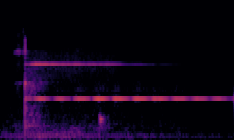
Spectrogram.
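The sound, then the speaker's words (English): A single strike of a brass bell from India rings out clearly, followed by a long, pure sustained tone that slowly fades while still lingering at the end. “And I've got my handy dandy bell here. So it's a beautiful bell.”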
